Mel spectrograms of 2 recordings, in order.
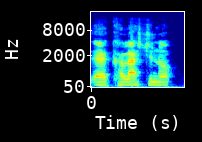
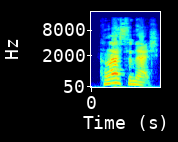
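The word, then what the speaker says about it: Kolašinac: and make runs inside, pairing with Lacazette, with Kalashnikov. Do you write Kalashnikov? It means Kalash. Yeah, I'm sorry, you've written his name wrong, so I really just put it filling in the space in a 4-3-3.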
